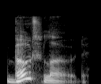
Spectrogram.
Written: boatload

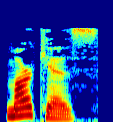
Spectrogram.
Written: marquez

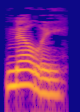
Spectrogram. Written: nelie

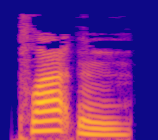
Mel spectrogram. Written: platon

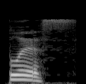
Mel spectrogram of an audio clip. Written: blisse

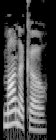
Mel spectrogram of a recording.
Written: monaco

